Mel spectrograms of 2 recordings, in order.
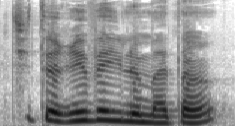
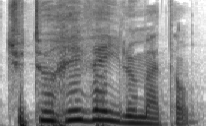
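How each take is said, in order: First: Said through a light laugh, rising at the end. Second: Said in the usual way. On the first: Real, not acted. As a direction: restart the line with a chuckle. Repeats the line, laughing. (en riant doucement)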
